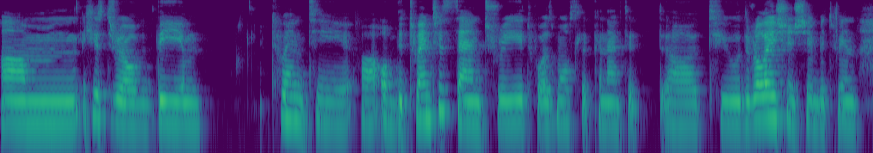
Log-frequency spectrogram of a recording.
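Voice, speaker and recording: A Russian accent, a fairly slow pace, and fairly even intonation. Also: woman. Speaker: English teacher. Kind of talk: presentation. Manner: halting.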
